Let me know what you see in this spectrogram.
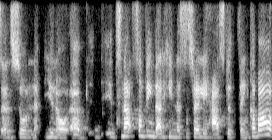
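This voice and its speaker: At a fairly quick pace, a woman talks in an ordinary speaking voice of medium pitch. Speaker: children's author. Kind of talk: author talk.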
